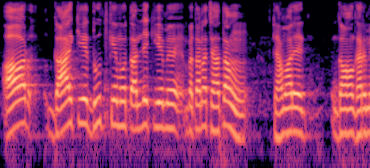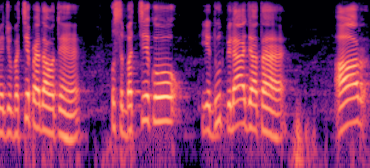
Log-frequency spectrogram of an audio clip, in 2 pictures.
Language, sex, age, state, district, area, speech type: Urdu, male, 45-60, Bihar, Darbhanga, rural, spontaneous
